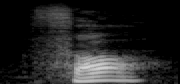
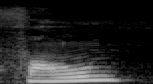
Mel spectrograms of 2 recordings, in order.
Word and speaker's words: pho: Pho, which is a soup noodle dish from Vietnam. Many of you call it pho because of the way it's spelled out.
